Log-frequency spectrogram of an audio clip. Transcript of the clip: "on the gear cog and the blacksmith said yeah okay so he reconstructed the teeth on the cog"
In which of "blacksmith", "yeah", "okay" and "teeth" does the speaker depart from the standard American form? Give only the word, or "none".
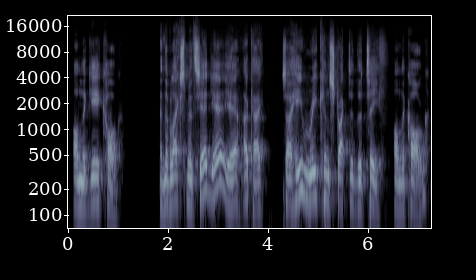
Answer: none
